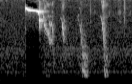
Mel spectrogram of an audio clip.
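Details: A Richardson's ground squirrel squabbles while digging, giving one piercing high whistle that slides slightly downward and lasts under half a second, followed by rough scratching bursts of earth being dug.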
